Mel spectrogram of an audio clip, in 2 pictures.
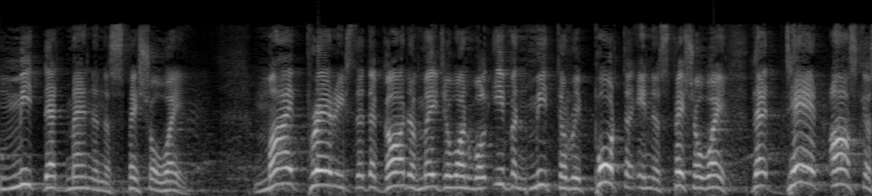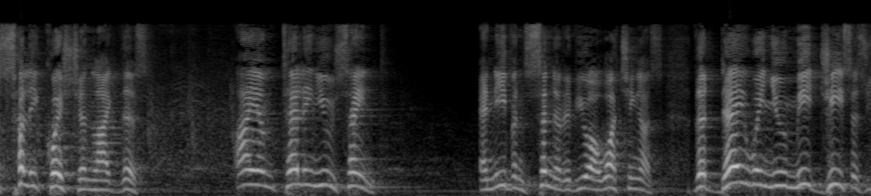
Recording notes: LIVE MID WEEK SERVICE| ECG CHURCH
